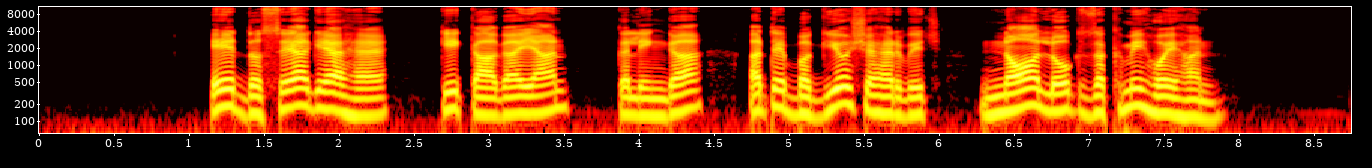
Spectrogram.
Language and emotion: Punjabi, neutral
